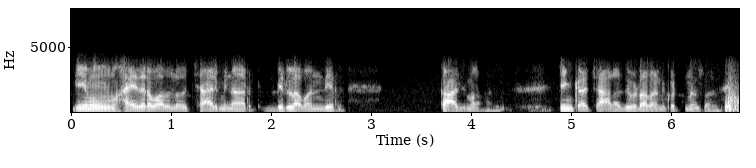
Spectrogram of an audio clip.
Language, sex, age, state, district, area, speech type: Telugu, male, 18-30, Telangana, Bhadradri Kothagudem, urban, conversation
